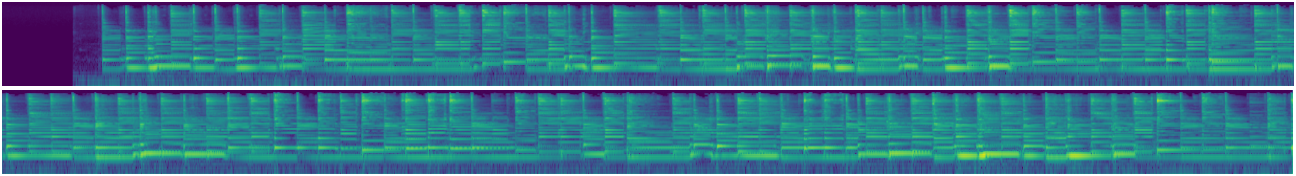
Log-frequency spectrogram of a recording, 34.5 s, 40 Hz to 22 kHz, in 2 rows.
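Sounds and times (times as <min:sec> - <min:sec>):
bouzouki melody: 0:01.0 - 0:34.4.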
